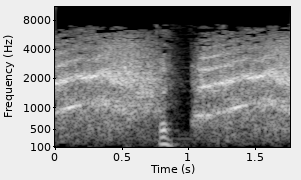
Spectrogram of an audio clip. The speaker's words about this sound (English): So much so that my little monster began to roar. What the hell is that? Exactly.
